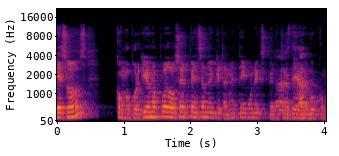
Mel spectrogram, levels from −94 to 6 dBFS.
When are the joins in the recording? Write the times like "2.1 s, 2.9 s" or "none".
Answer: none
